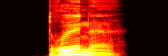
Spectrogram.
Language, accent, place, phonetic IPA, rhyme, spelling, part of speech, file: German, Germany, Berlin, [ˈdʁøːnə], -øːnə, dröhne, verb, De-dröhne.ogg
- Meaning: inflection of dröhnen: 1. first-person singular present 2. first/third-person singular subjunctive I 3. singular imperative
